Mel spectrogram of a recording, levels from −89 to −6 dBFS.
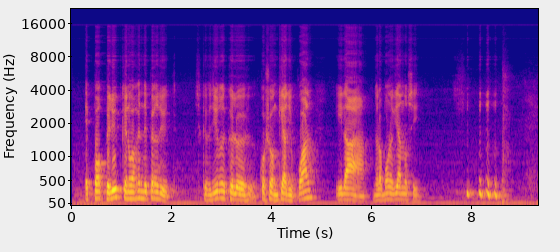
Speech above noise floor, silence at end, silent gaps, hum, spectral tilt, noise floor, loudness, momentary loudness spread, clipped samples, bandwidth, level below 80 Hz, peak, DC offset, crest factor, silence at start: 24 dB; 0 s; none; none; -7.5 dB/octave; -43 dBFS; -20 LUFS; 14 LU; under 0.1%; 16 kHz; -42 dBFS; -4 dBFS; under 0.1%; 16 dB; 0.1 s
